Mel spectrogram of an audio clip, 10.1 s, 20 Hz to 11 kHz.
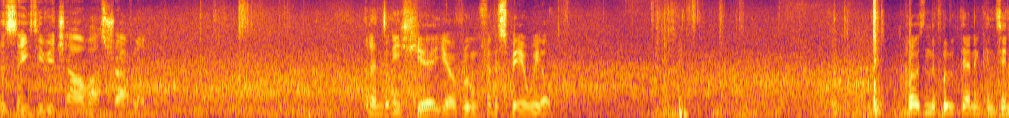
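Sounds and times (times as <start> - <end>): car tailgate shutting: 8.3 - 9.0.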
